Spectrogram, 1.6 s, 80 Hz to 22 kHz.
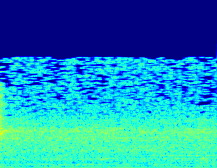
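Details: Older desktop PC (512 MB memory) that would not power on; PSU fuse replaced, no bulged electrolytic capacitors found. Constant low hum with soft airy rush, no rattles or buzz: power supply cooler fan running smoothly and normally after repair.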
